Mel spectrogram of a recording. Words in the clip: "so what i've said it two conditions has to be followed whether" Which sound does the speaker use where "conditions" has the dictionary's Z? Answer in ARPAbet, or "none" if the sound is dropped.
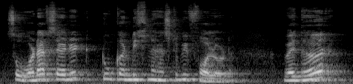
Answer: none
